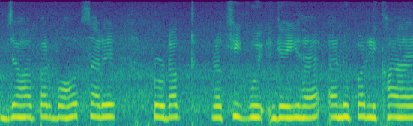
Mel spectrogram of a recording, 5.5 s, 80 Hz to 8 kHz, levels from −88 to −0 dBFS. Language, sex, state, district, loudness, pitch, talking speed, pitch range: Hindi, female, Uttar Pradesh, Muzaffarnagar, -12 LUFS, 230 Hz, 140 wpm, 220-235 Hz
